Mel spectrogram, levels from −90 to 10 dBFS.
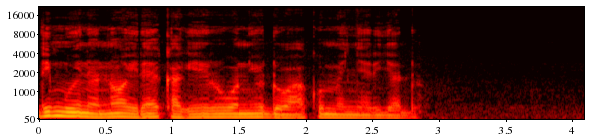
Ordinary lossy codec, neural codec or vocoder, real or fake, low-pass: none; vocoder, 44.1 kHz, 128 mel bands every 256 samples, BigVGAN v2; fake; none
